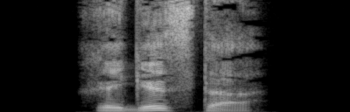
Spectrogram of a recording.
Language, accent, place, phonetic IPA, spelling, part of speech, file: German, Germany, Berlin, [ʁeˈɡɪstɐ], Register, noun, De-Register.ogg
- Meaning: 1. register (formal recording of names, events, transactions etc.) 2. register (range of tones in the human voice)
